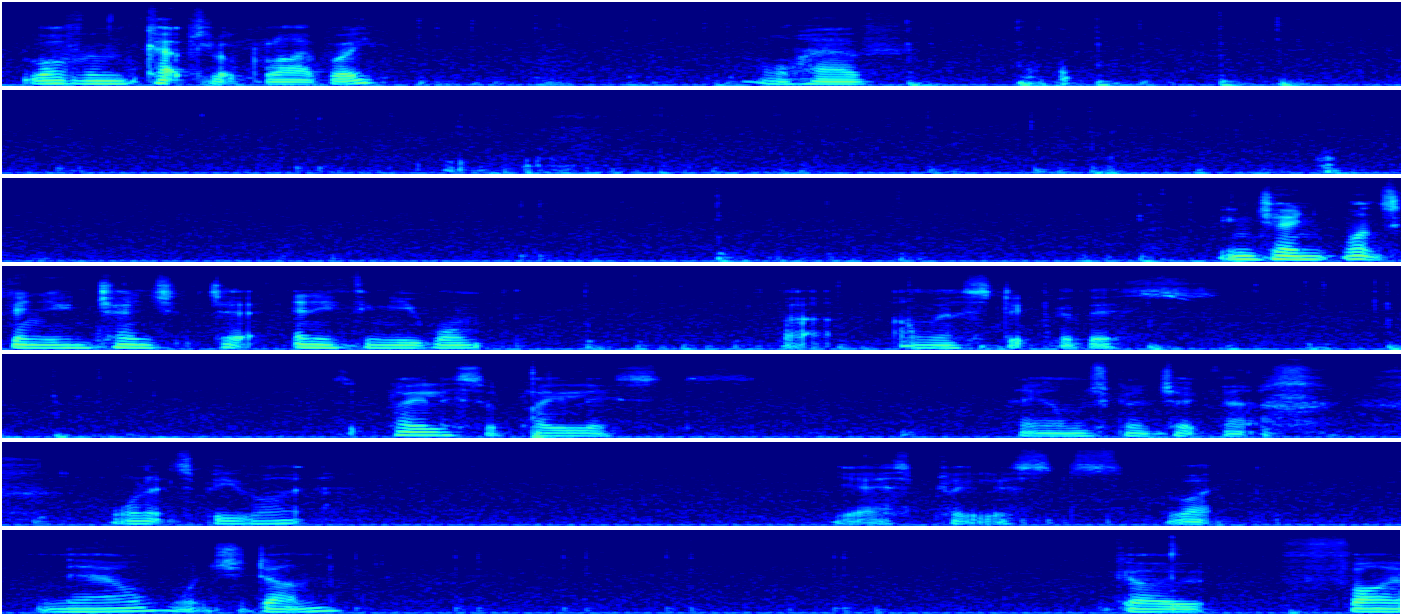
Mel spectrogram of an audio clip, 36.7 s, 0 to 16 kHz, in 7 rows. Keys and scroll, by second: 2.3-11.7 typing, 13.0-22.8 typing, 25.9 typing.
